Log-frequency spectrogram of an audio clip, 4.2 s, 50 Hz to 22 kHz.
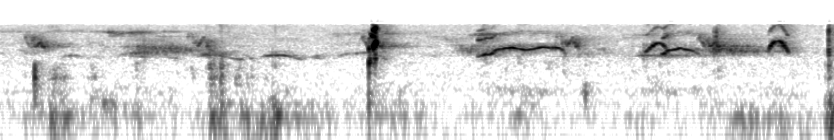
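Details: Common kestrel nest in Théding, France, May 2024, during a hatching; sparse short high calls with a few rising-falling whistled notes, one sharp click, and soft low knocks.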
